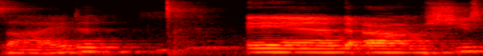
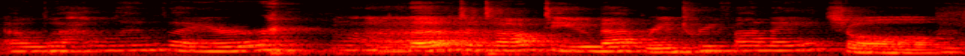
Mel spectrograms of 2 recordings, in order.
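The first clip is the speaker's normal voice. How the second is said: higher, lightly put-on Southern accent; matching Southern accent; 6 semitones higher than usual. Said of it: "if you match their accent and their cadence".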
